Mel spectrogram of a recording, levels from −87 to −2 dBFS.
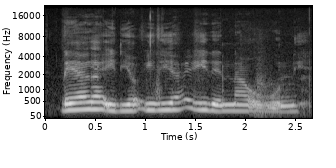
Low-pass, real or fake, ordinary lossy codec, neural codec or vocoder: none; real; none; none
